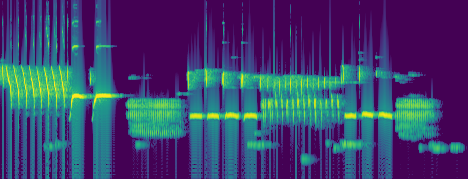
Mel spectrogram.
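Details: Singing male Maltese canary, played to stimulate other canaries: a loud rapid high trill, two rising slurred whistles, a low buzzy roll, then varied repeated chips, a short whistle series, and another buzzy roll.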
